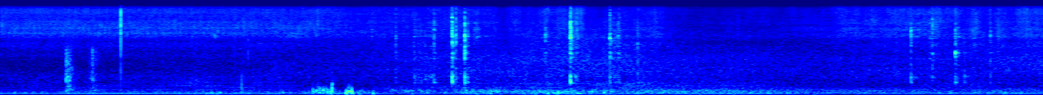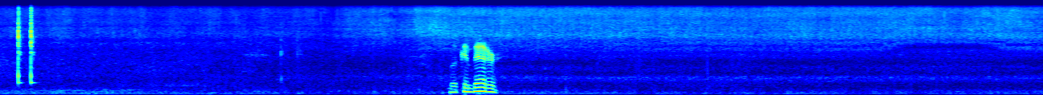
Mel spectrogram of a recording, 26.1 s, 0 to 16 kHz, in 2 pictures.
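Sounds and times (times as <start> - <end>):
vegetables sizzling in metal cup: 0.0 - 26.0
utensil scraping metal cup: 6.8 - 8.1.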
